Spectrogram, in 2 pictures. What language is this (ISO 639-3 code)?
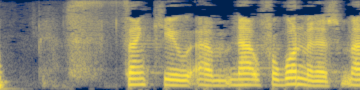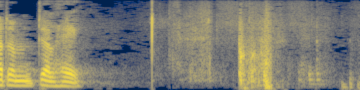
fra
